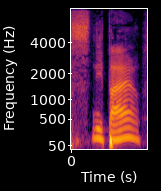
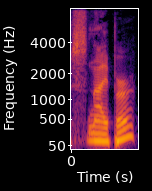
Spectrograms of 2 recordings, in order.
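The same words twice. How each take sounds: First: The name is pronounced the French way. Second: The name is pronounced the English way.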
